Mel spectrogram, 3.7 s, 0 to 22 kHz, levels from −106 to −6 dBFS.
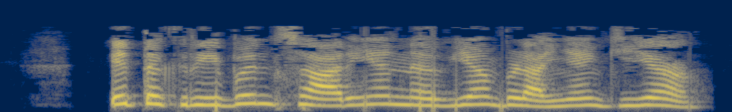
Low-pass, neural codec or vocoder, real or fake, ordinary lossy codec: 10.8 kHz; none; real; MP3, 32 kbps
